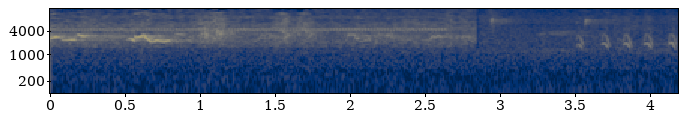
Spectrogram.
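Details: American robin singing: a few short warbled, slurred phrases near the start over a steady high insect hum, then a row of five quick rising chirps from another bird.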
